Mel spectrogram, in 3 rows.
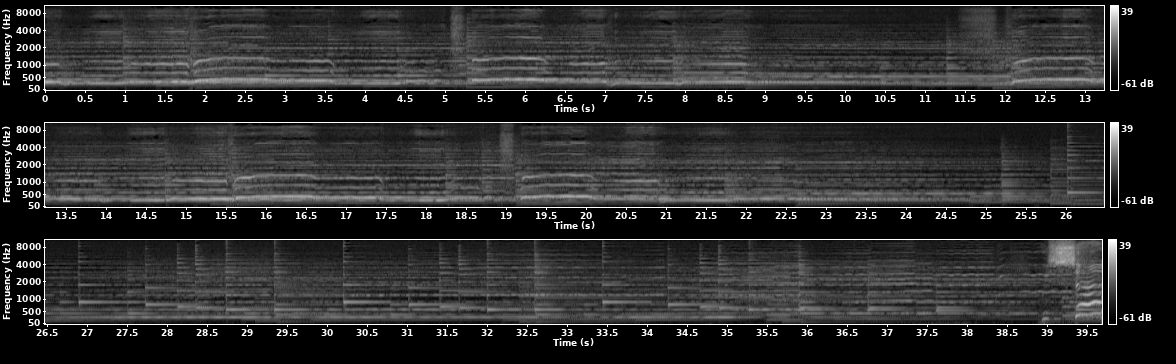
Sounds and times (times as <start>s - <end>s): Sad music: 0.0s - 39.6s.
